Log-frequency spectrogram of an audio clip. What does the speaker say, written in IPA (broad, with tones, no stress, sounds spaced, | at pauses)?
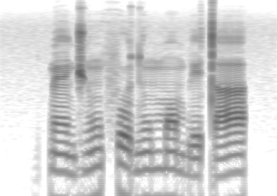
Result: k͡p ɛ̃˨ d͡ʒ ũ˨˦ f o˦˨ d ũ˧ m ɔ̃˧ b e˨ t a˨˦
